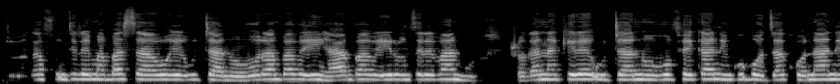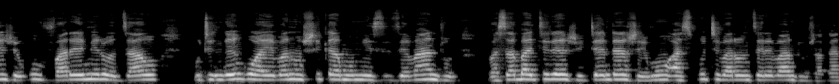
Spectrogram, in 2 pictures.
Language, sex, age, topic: Ndau, male, 36-49, health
